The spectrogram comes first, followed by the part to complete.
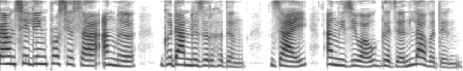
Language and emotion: Bodo, happy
